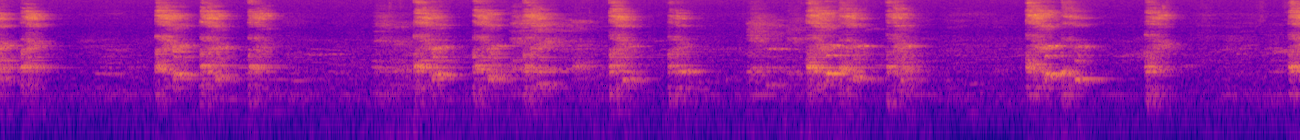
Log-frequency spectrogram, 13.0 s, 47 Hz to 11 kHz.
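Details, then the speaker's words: A 7-year-old girl's loose, rattly cough in several short bouts, about fifteen in all, with no fever, appetite loss or breathlessness. Wet cough, raising the thought of protracted bacterial bronchitis (PBB). "Uh so yeah so this is typically the wet cough and if the child is having wet cough for no other symptoms except for wet cough no loss of appetite, no fever and no breathlessness and this kind of a wet cough."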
